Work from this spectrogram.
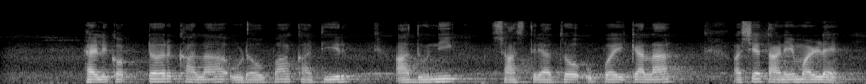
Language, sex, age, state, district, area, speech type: Goan Konkani, male, 18-30, Goa, Salcete, urban, read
